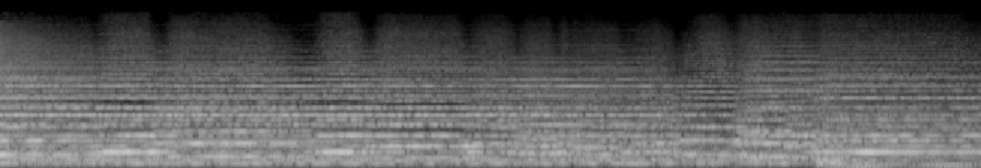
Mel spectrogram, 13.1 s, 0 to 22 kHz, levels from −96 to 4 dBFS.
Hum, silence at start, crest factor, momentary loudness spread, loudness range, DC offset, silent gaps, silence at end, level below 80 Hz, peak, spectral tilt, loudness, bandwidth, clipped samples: none; 0 s; 16 dB; 7 LU; 4 LU; under 0.1%; none; 0 s; -50 dBFS; -10 dBFS; -6 dB/octave; -25 LUFS; 13.5 kHz; under 0.1%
